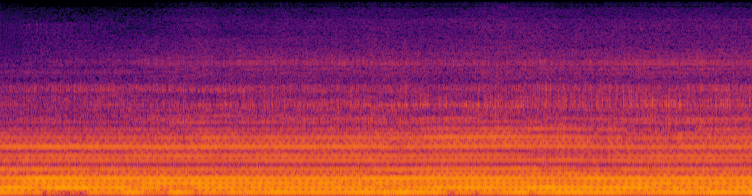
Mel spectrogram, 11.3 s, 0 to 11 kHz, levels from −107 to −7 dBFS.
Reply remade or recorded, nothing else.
recorded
